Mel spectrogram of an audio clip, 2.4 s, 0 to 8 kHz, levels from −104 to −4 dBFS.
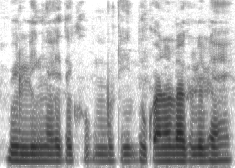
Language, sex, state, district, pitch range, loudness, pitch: Marathi, male, Maharashtra, Nagpur, 125-130 Hz, -27 LUFS, 125 Hz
